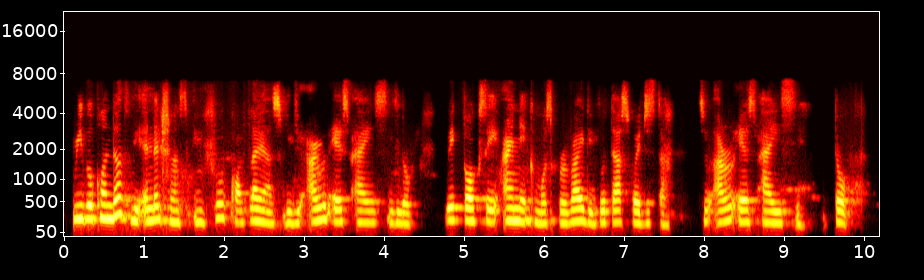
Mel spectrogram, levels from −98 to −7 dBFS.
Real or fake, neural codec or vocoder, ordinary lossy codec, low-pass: fake; codec, 16 kHz, 1 kbps, X-Codec, HuBERT features, trained on balanced general audio; none; 7.2 kHz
